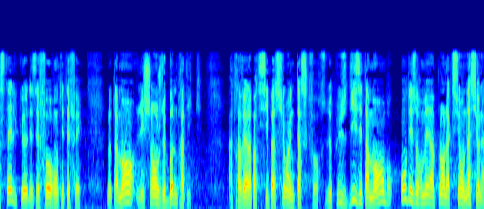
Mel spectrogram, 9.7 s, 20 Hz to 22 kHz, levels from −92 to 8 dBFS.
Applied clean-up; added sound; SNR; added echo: none; none; none; none.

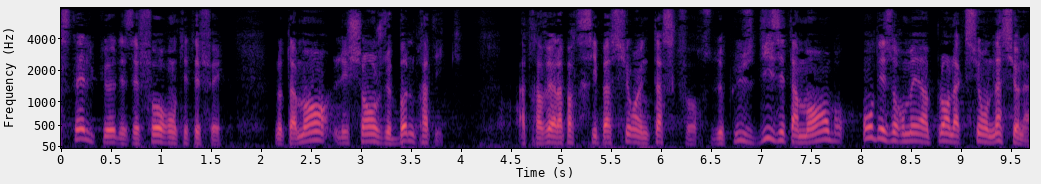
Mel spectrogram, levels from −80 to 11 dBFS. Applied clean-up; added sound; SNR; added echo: neural separator model SepFormer DNS4.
